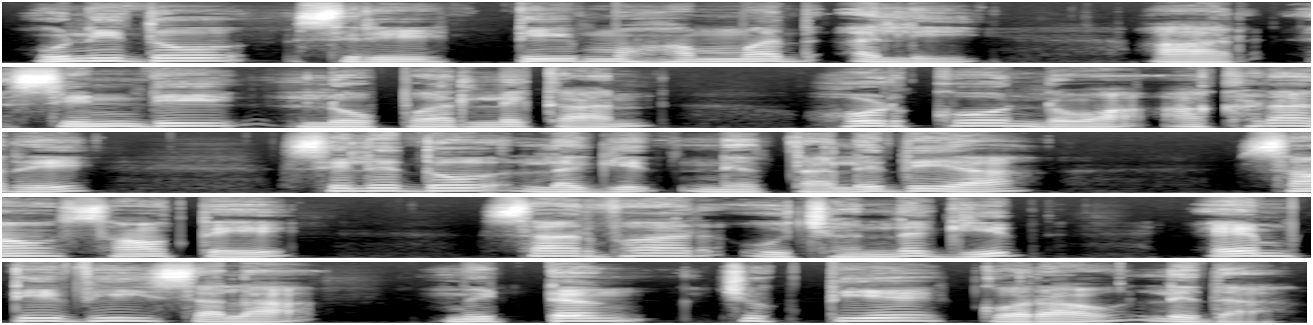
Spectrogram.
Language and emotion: Santali, neutral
